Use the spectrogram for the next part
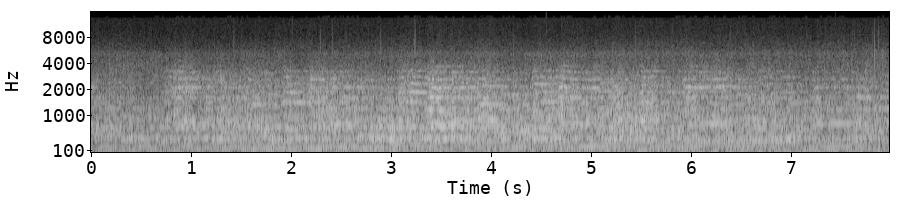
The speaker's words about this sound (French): Par ordre du gouvernement provisoire de la République, messieurs les curés sont requis de faire sonner les cloches de leurs églises pour annoncer l'entrée des troupes françaises et alliées dans Paris.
